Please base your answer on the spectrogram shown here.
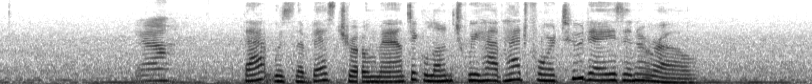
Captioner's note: normal voice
